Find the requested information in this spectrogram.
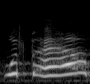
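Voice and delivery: sudden high alarmed what-the-hell; startled outburst. Retold or imitated. Meditator startled by unseen hands, blurting in alarm. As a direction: jolt up in shock.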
